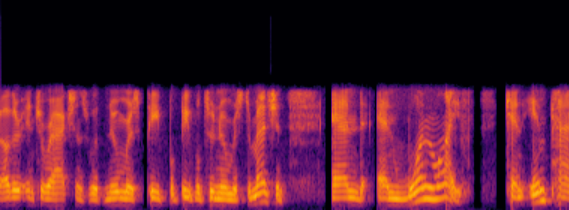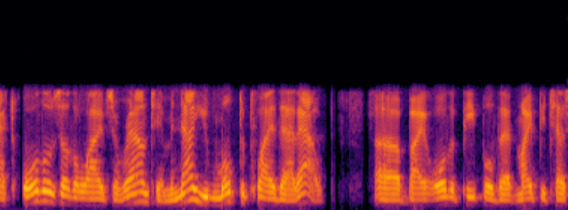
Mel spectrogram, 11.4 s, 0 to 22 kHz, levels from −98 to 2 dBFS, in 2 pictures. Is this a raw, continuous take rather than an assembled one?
yes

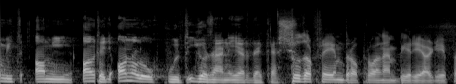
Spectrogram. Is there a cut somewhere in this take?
yes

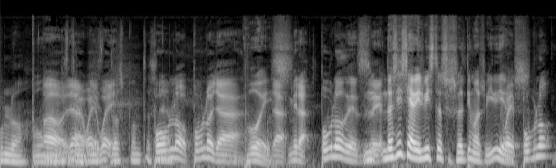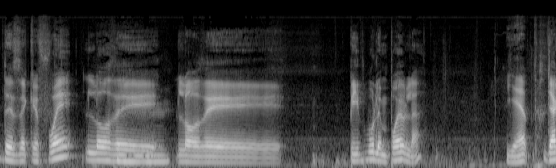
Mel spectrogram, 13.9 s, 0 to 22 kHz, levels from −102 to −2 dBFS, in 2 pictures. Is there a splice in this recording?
no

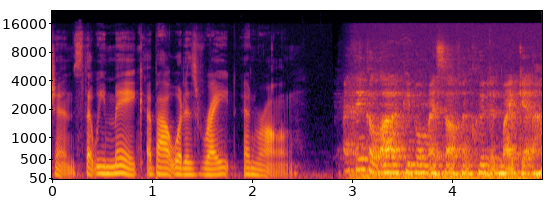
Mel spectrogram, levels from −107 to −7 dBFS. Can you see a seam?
no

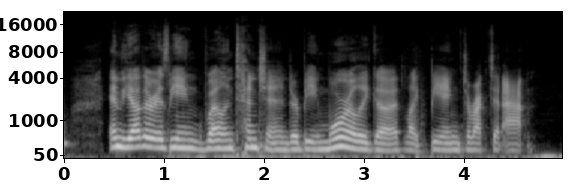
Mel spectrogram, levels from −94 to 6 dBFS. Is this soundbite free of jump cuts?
no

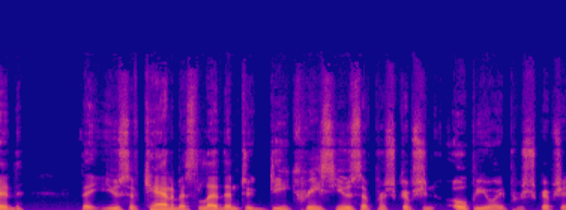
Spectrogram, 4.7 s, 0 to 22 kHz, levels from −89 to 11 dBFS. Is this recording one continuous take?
yes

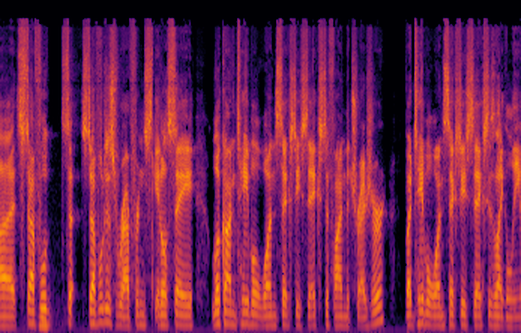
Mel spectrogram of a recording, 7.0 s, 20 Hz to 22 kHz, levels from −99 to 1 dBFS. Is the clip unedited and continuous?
no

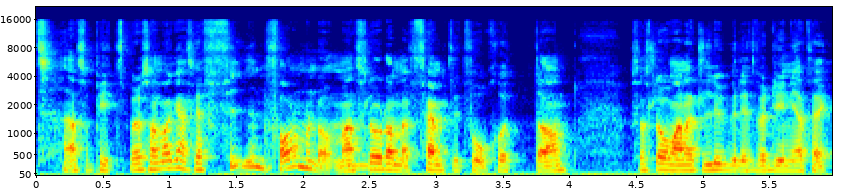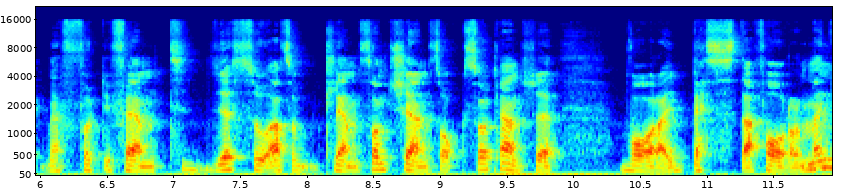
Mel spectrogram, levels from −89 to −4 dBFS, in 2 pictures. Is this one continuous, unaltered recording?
yes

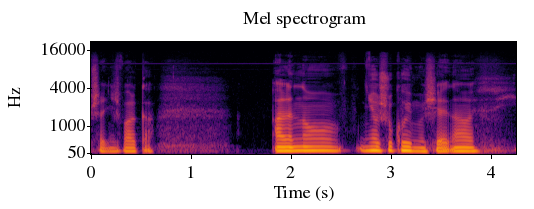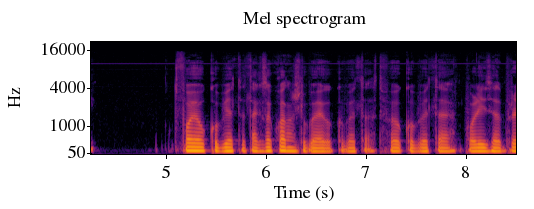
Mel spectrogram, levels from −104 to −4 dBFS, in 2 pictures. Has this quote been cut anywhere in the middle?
no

